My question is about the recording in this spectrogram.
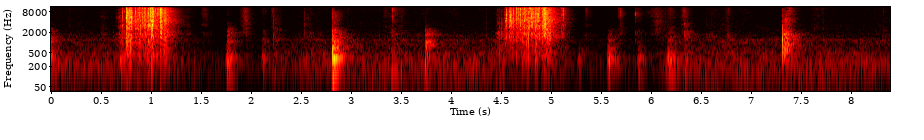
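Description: A deck of tarot cards being shuffled by hand: two brief rushes of shuffling sound, about a second in and again near the middle, with light clicks and taps of the cards in between.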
